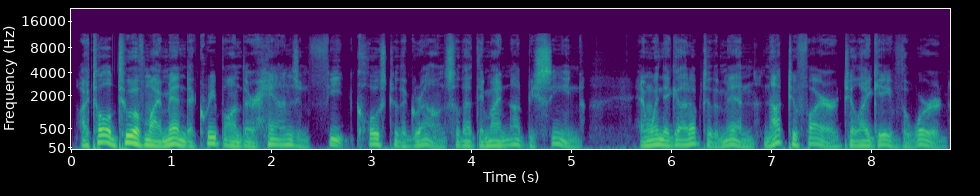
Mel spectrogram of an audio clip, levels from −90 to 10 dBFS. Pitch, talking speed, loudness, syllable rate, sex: 95 Hz, 275 wpm, -21 LUFS, 5.1 syllables/s, male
